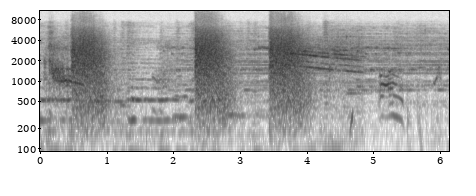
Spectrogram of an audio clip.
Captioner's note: gunshots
